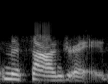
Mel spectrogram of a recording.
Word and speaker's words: Missandei: I think we went with Missandei.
